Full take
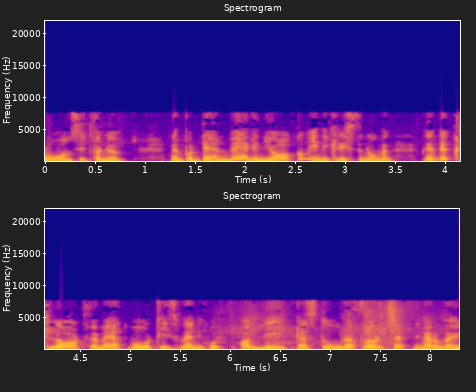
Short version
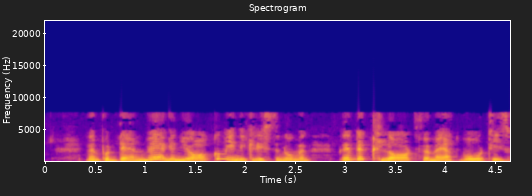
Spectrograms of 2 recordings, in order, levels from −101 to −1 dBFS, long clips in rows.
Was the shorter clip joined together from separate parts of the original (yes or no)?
no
